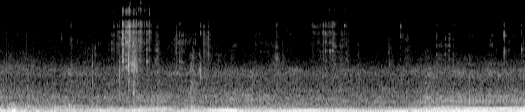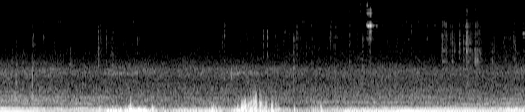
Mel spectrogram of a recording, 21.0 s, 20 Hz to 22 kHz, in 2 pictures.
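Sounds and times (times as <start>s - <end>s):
engine running steadily: 0.0s - 21.0s
metallic jingle: 17.5s - 18.6s.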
